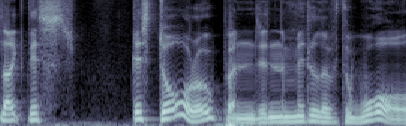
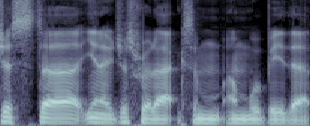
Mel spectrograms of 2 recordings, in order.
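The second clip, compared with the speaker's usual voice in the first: plain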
